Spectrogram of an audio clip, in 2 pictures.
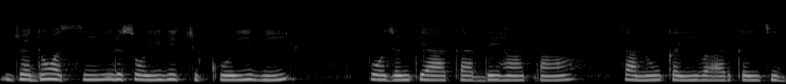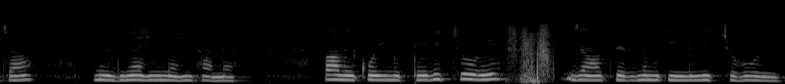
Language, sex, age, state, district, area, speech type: Punjabi, female, 18-30, Punjab, Tarn Taran, rural, spontaneous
